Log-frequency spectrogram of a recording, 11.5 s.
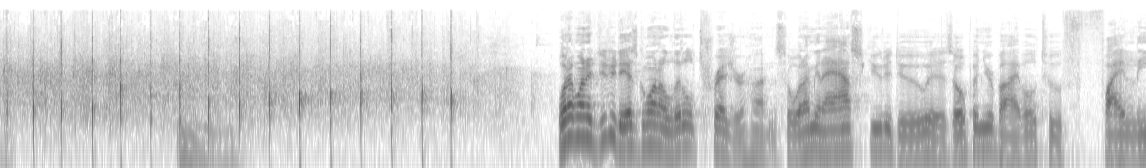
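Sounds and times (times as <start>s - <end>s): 
audience applauding: 0.0s - 5.5s
person calling out: 1.8s - 2.4s
speech: 5.6s - 11.4s.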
